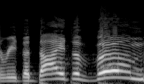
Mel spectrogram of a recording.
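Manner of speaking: put-on German accent, hammy, loud, slow and drawn out. During a class presentation, joking with classmates, in a put-on German accent. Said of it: "the German accent".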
